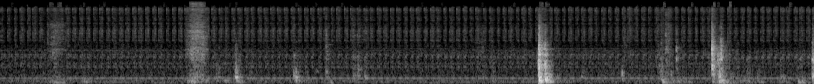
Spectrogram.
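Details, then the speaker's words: More powerful ultrasonic cleaner for stubborn carbon deposits on Mercury 2.5L EFI outboard injectors (hot-soak no-start): steady low hum with a few sharp pops and clicks as bubbles burst; normal operation. "This one they uh transmitters are much more powerful. It sonic wave than this one does. They will clean clean more uh more efficiently for the stubborn carbon deposits."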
